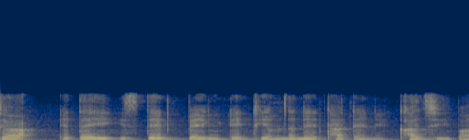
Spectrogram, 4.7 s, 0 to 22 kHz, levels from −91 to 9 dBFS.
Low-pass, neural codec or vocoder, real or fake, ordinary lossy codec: 7.2 kHz; codec, 16 kHz, 16 kbps, FreqCodec, smaller model; fake; none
